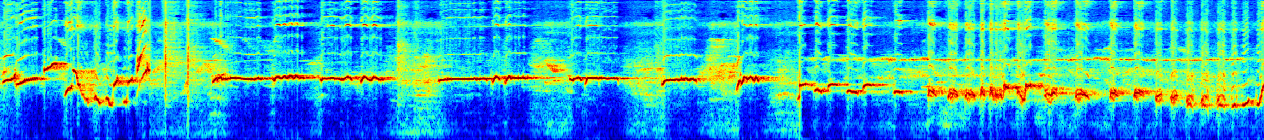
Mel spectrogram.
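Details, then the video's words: Tutor song of white-rumped shama with sharp, high fills: several long, steady pure whistles separated by short pauses, then a fast, wavering, trilled run at lower pitch. "Masteran Murai Batu cepat Buka Paruh | Suara Full Variasi Paling Dicari"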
